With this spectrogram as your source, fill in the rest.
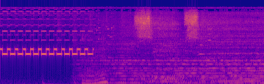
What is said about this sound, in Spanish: Contesten rápido tu teléfono porque son tus amigotes para invitarte una cerveza.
